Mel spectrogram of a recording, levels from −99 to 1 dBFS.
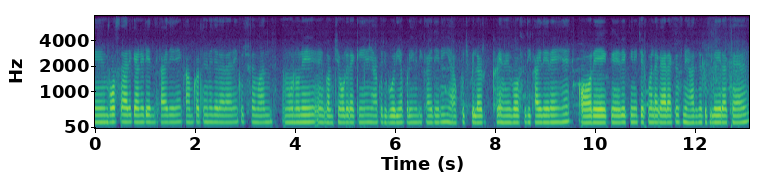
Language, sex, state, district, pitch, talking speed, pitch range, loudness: Hindi, female, Uttar Pradesh, Deoria, 180 Hz, 235 wpm, 180-185 Hz, -20 LUFS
